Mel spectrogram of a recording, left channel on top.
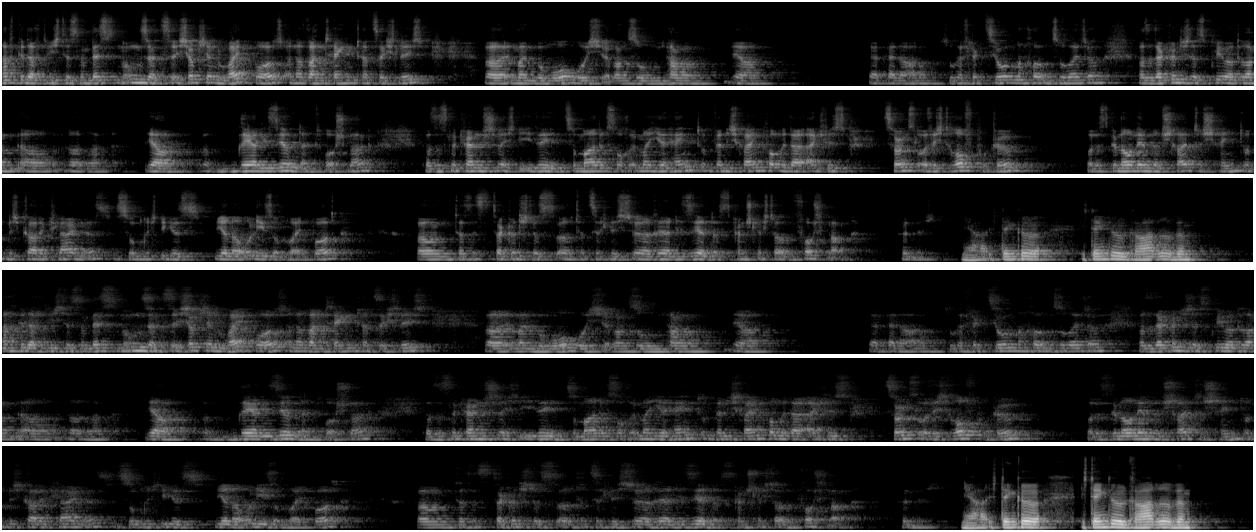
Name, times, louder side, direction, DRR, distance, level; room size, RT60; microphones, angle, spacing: voice 1, 0.0-7.6 8.7-13.7 13.9-22.7 23.4-28.5 29.2-33.5 34.0-34.4, left 3 dB, 90° left, 1.5 m, -34 dB
voice 2, 34.6-36.9, right 8 dB, 85° right, 0.4 m, -20 dB
12.5 x 4.7 x 6.5 m
head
